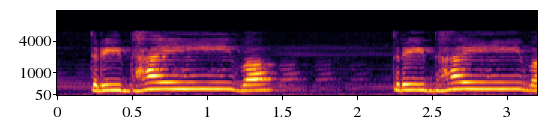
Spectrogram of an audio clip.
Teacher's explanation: ತ್ರಿದೈವ ಈ ರೀತಿ ವ ದೀರ್ಘ ಮಾಡಬಾರದು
